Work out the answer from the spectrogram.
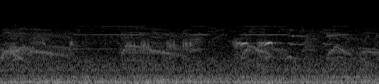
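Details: A great crested grebe at lakes on the morning of 28 May 2024 gives harsh, grating calls, a few rasping notes rising and falling over four seconds, above a steady low rumble of wind or water.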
